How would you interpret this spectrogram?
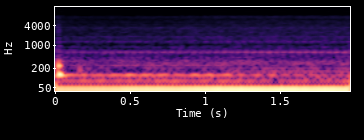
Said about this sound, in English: I pushed it all the way in. Listen to the throwout bearing.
